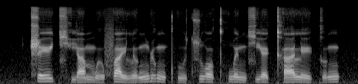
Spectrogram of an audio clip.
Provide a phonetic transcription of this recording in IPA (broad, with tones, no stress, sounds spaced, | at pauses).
ʈ͡ʂ e˥ ɪ̯ t͡ɕʰ j ä˧˥ m ɤ˨˩ f a˥˩ ɪ̯ l ɤ˧˥ ŋ ɻ ʊ˥˩ ŋ pʰ u˨˩ t͡s w ɔ˥˧ t̪ʰ w ə˥˧ n ɕ j ɛ˥˩ kʰ ä˧˥ l e˨˩ ɪ̯ k ɤ˦ ŋ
